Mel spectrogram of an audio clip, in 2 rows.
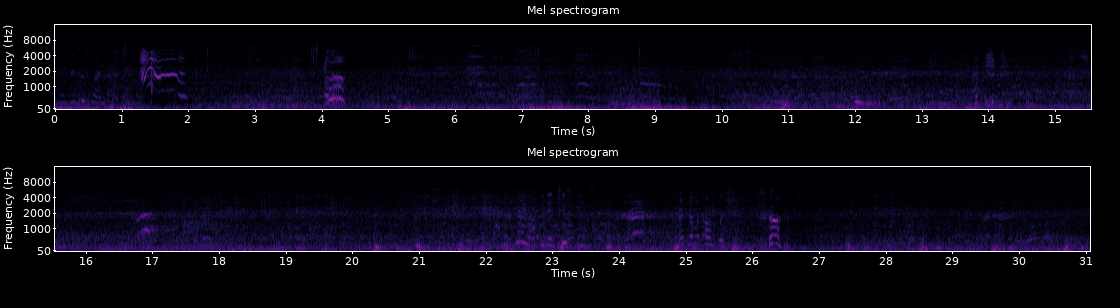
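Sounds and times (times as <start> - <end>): wind buffeting microphone: 4.6 - 31.0
faint rider voices: 5.0 - 31.0.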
